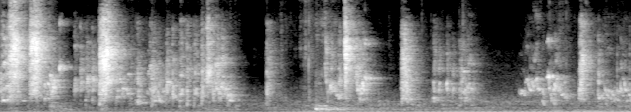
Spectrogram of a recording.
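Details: Pet budgies give sharp, high chirps and brief squawks in irregular bursts, with short quiet pauses and a low background hum.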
